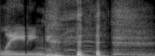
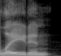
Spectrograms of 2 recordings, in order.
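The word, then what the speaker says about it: Layden: Shawn Leen Shawn leaden I don't know why I said Shawn leing it's just hard to pronounce his last name but Shawn leaden the original CEO of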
